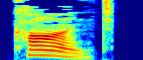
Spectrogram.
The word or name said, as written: Kant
